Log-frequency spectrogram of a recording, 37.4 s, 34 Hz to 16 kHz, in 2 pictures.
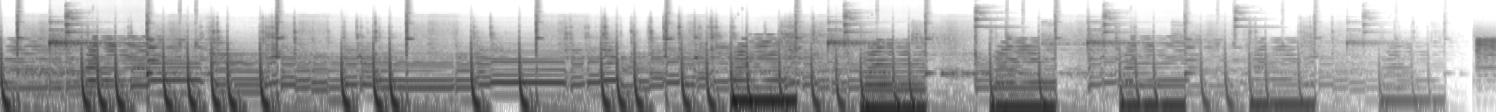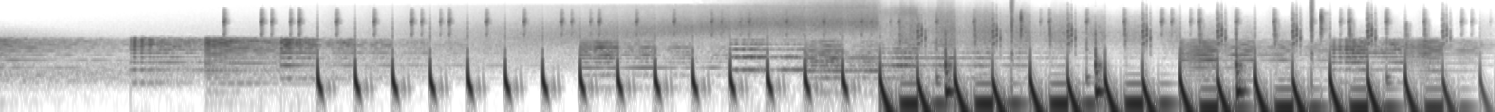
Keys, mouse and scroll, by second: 0.6 ctrl+z, 1.1-10.6 drag, 10.6 Insert, 12.2 Delete, 13.7-15.8 scroll up 1.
